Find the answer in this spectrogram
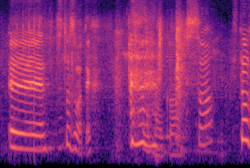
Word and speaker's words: złotych: How do you pronounce this? Zelari. 100 złotych.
